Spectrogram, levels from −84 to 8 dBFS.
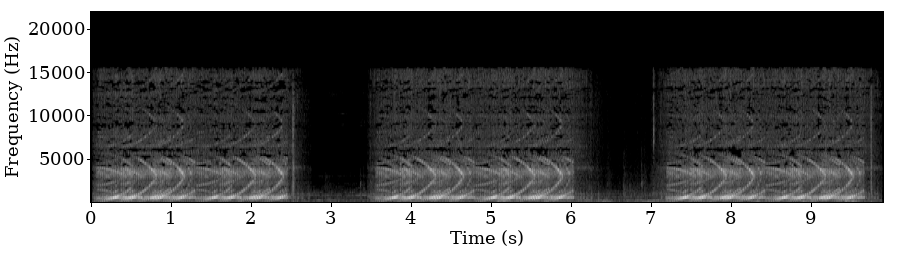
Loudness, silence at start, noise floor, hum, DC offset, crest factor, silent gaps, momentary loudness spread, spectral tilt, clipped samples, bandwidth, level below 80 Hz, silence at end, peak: -22 LUFS; 0.05 s; -59 dBFS; none; under 0.1%; 16 dB; none; 5 LU; -2 dB/octave; under 0.1%; 16 kHz; -56 dBFS; 0.25 s; -6 dBFS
